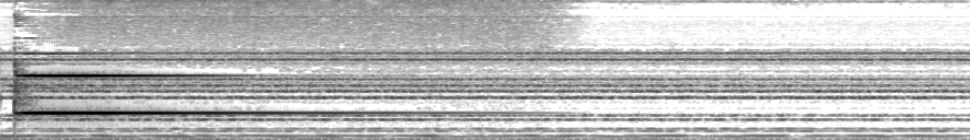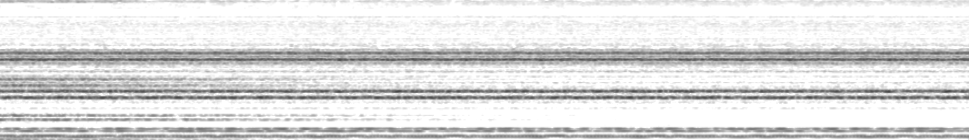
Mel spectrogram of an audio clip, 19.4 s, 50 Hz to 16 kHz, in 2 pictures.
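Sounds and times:
singing bowl humming with low and middle tones: 0:00.2 - 0:05.8.

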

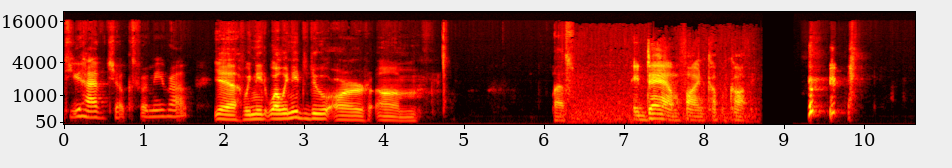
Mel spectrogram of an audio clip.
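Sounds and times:
speech: 0:00.0 - 0:04.5, 0:06.1 - 0:08.6
podcast host coughing: 0:09.3 - 0:10.1.

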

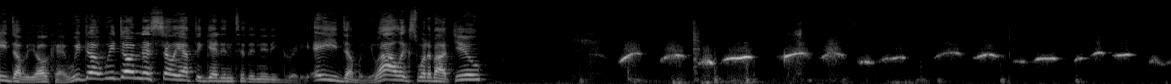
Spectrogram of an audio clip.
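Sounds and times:
speech: 0:00.0 - 0:05.0
person whistling a bouncy melody: 0:06.2 - 0:11.7.

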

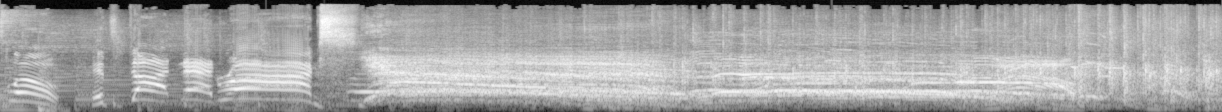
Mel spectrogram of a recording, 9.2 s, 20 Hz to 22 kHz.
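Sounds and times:
speech: 0:00.1 - 0:06.8
lively conference crowd in Oslo cheering and whooping: 0:02.6 - 0:09.1
people clapping: 0:03.6 - 0:09.1.

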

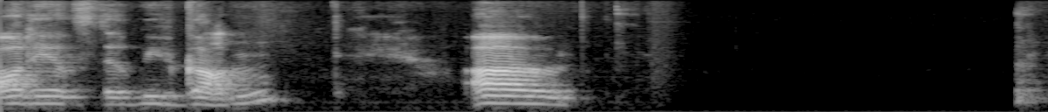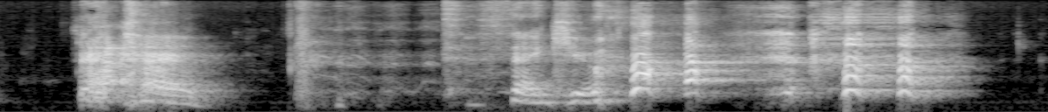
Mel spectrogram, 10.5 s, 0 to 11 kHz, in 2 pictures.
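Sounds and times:
speech: 0:00.0 - 0:01.5, 0:02.3 - 0:03.0, 0:05.6 - 0:07.0, 0:07.6 - 0:09.6
person coughing hard: 0:05.6 - 0:06.4.

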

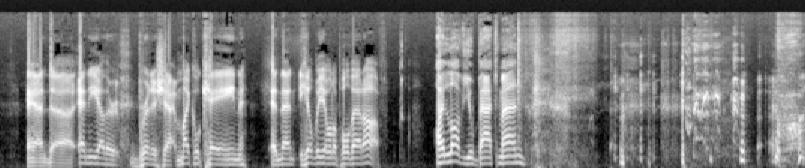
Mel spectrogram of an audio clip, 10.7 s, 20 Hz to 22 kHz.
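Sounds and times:
speech: 0:00.4 - 0:05.2, 0:05.8 - 0:07.3
person laughing: 0:07.1 - 0:10.7
person coughing after laughing: 0:10.2 - 0:10.7.

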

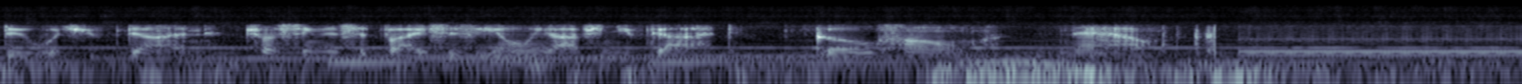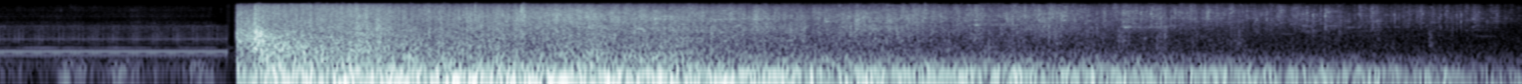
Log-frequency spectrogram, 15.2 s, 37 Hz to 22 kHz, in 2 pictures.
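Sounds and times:
speech: 0:00.8 - 0:06.6
crackling explosion debris: 0:08.8 - 0:15.2
explosion with deep rumbling roar: 0:08.8 - 0:15.2.

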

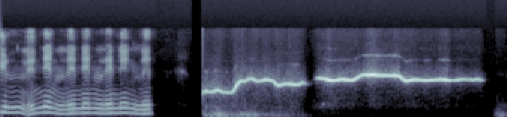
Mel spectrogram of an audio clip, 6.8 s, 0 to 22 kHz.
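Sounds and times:
voice speaking: 0:00.0 - 0:02.0
person whistling eerie TV theme melody: 0:02.7 - 0:06.6.

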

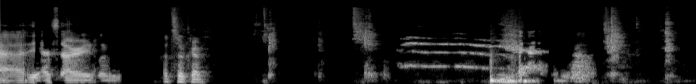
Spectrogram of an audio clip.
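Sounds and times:
speech: 0:00.0 - 0:02.8, 0:05.0 - 0:06.3
cat meowing and yowling: 0:03.9 - 0:05.4.

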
